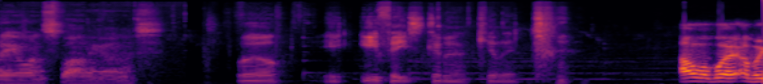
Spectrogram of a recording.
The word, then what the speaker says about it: Aoife: here, so I mean, Ife. Aoife. I think. It's actually the Irish goddess of song. So it's this Irish name. That's the reason why it looks so weird and just pronounced a different way.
